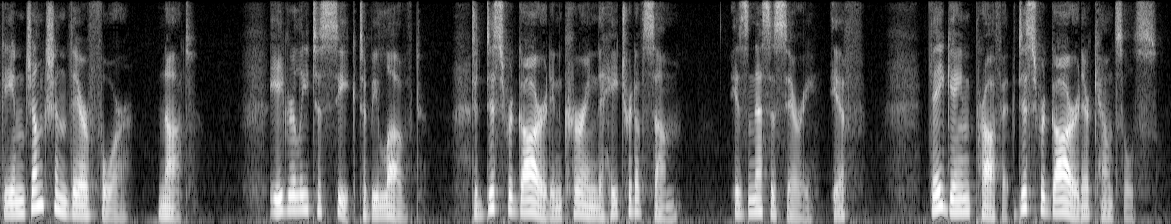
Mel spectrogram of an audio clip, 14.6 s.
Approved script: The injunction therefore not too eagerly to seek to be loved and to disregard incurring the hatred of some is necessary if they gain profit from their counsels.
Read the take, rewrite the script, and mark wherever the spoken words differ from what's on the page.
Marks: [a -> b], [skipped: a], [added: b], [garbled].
The injunction therefore not [skipped: too] eagerly to seek to be loved [skipped: and] to disregard incurring the hatred of some is necessary if they gain profit [from -> disregard] their counsels.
